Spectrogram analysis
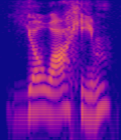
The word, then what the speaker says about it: Joachim: at the curator saying that his name is pronounced Joachim, and then murders him as well.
